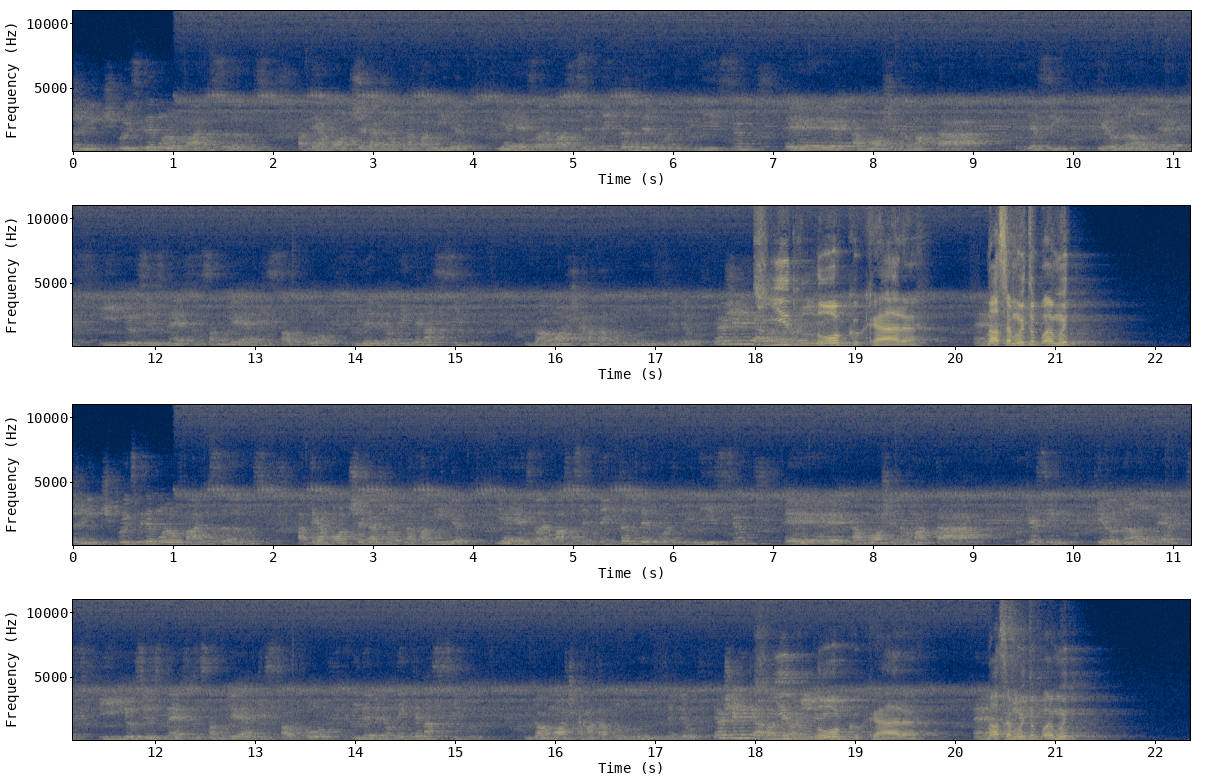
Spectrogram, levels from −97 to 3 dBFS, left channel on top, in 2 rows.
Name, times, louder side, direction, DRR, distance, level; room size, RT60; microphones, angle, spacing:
voice 1, 0.0-9.0 9.5-9.9 10.2-18.9 20.2-21.0, right 1 dB, 75° right, -5 dB, 4.7 m, -39 dB
sound 1, 1.0-20.4, right 1 dB, 5° right, 1.5 m, -44 dB
voice 2, 18.0-19.7 20.3-21.2, left 6 dB, 75° left, 14 dB, 0.7 m, -27 dB
16.5 x 12.0 x 6.4 m, 1.2 s
head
